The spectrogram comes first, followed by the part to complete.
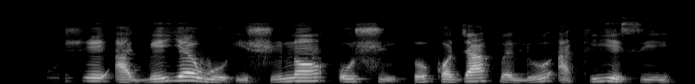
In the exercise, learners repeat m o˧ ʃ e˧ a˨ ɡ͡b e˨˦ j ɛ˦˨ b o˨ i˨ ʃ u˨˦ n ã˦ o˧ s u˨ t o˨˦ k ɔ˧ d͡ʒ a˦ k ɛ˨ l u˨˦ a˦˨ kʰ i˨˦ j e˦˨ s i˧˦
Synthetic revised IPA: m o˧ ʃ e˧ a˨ ɡ͡b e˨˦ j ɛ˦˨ w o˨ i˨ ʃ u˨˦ n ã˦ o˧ ʃ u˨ t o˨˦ k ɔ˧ d͡ʒ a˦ k͡p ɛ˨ l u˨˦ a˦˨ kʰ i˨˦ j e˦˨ s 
